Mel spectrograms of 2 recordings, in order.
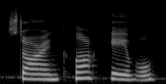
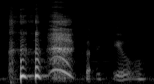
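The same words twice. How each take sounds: First: Said in the usual way. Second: A higher, slow laughing echo of the name Clark, stretched out; the speaker repeats Clark Gable mockingly, laughing at the name. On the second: Shown as a demonstration. Slow amused echo of Clark Gable. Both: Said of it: "That's funny".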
